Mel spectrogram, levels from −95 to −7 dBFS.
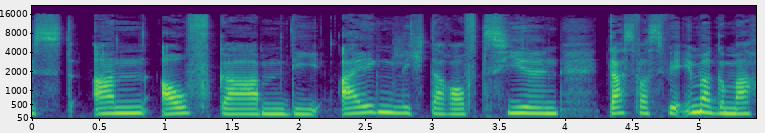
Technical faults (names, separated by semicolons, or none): overlapping chunks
